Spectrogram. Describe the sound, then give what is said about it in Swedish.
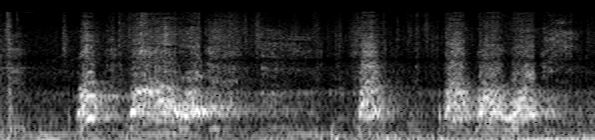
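An angry dog on a leash jumps out through a door, barking and snarling in several harsh bursts as it snaps at people's trouser legs, with short pauses between them over a low background hum. “En ilsken hund hoppar ut och börjar nafsa oss i byxbenen.”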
